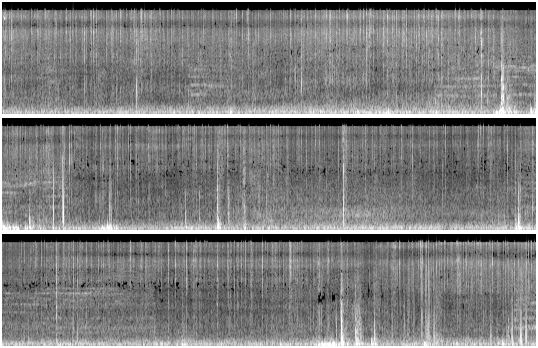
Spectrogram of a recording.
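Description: Burning pile of dry leaves crackling, with many sharp pops scattered through the steady hiss of the fire. There are low thumps about ten seconds in and again near the end.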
